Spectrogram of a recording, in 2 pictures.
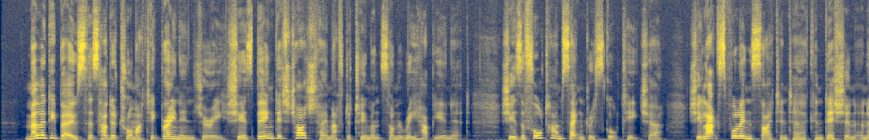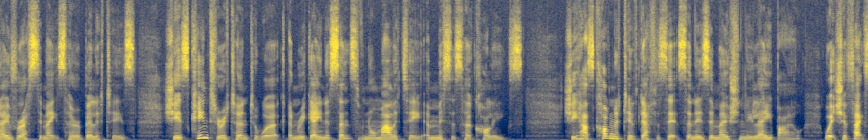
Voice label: narration; AHP advisory fitness for work report; professional development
